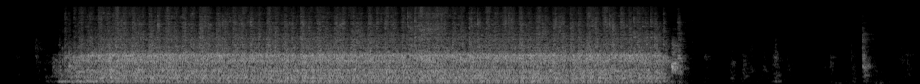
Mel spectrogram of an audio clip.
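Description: A sewing machine runs a continuous zigzag stitch on trim for a Christmas junk journal, a steady close whirring buzz for about six seconds before stopping abruptly, followed by faint handling noises.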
